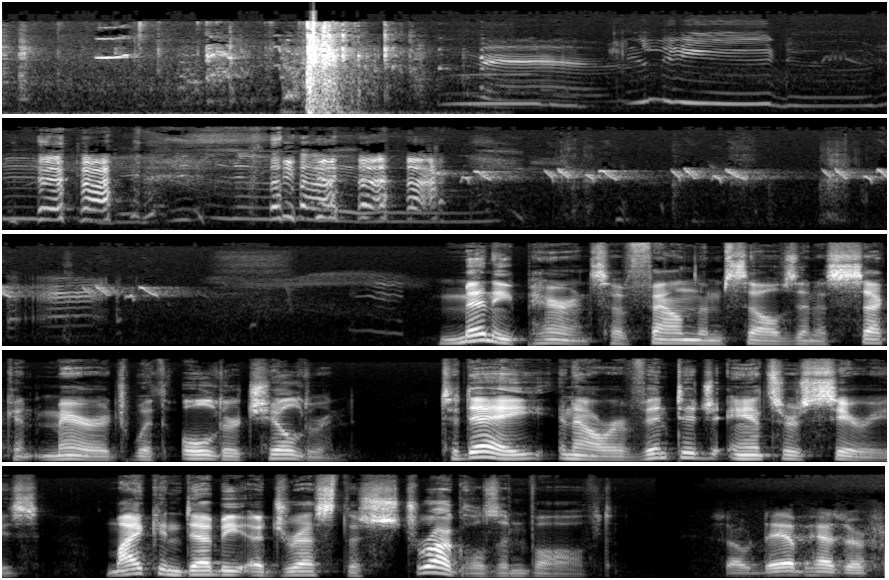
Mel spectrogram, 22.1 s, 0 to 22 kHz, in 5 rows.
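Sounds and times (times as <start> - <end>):
door shutting with a loud sharp thud: 0.0 - 2.3
laughter: 3.1 - 9.5
speech: 5.0 - 6.8, 11.0 - 22.1.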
